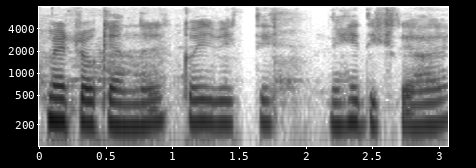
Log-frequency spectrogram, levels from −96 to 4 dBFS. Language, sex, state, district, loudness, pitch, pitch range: Hindi, female, Uttar Pradesh, Lucknow, -19 LUFS, 210 Hz, 200-215 Hz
